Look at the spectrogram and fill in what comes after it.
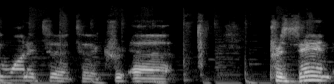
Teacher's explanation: most of the time we say ta instead of to.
